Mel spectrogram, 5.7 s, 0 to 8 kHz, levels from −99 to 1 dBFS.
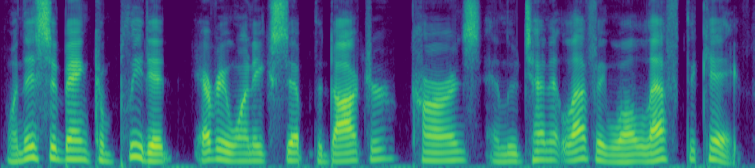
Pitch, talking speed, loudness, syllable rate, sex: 145 Hz, 170 wpm, -19 LUFS, 5.5 syllables/s, male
